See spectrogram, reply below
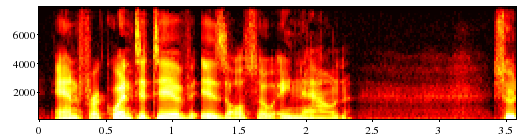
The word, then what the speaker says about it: frequentative: frequentative. Yep, that's how you say it. Frequentative.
